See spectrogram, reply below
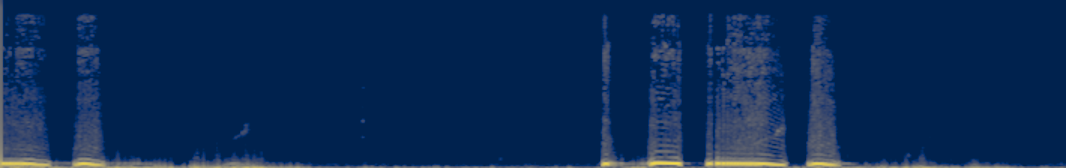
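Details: Spotted dove cooing: a phrase of four mellow, hollow coos with a long drawn middle note at the start, then a low rumbling background, and a second matching four-note phrase about four seconds later.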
